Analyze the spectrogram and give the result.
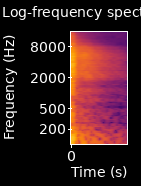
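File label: kick Dbl HL, Alesis D4 drum machine; 300 Drum Machines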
